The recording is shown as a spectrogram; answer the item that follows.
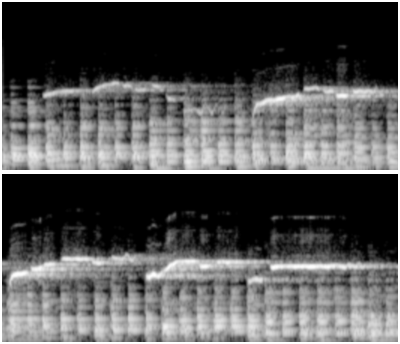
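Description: Film-score music: a whistled melody whose notes scoop up into pitch, over a steadily pulsing keyboard accompaniment.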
